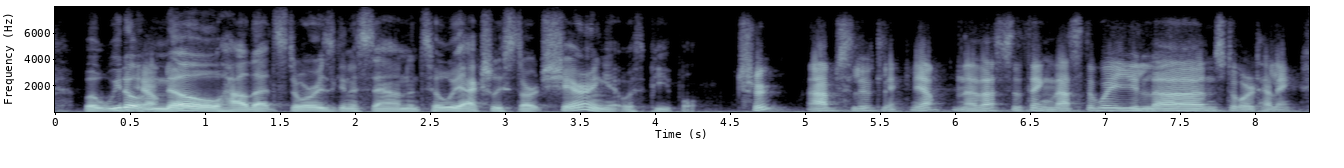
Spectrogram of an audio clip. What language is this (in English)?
English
